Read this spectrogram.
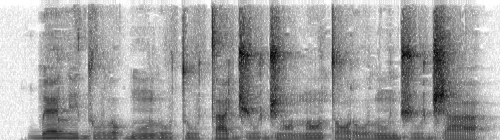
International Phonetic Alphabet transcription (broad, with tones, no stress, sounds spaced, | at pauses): ɡ͡b ɛ˦ l i˧ d u˨ l o˨˦ ɡ͡b ũ˧ l u˨ t u˨ t a˨˦ d͡ʒ u˧ d͡ʒ ɔ̃˨ n ɔ̃˧ t ɔ˨ ɾ o˨ l ũ˧ d͡ʒ u˧ d͡ʒ a˨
